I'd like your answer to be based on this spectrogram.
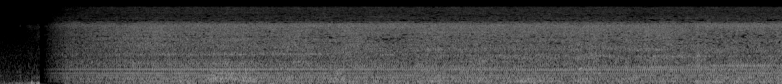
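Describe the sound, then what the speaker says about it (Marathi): A pressure washer sprays in a steady, loud, broadband hiss that kicks in after a short click and holds unbroken for several seconds. "सो फकत दोनयांचे प्रेशर वॉशर मारतलो"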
